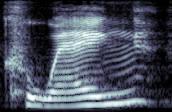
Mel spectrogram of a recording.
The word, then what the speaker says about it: Kueng: Next, we have a character that I believe you would pronounce this like Kueng. It's spelled K-U-E-N-G.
